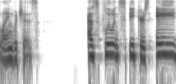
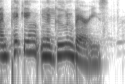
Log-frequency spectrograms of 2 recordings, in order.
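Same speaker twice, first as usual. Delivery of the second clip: plain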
